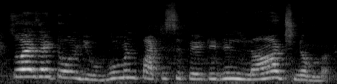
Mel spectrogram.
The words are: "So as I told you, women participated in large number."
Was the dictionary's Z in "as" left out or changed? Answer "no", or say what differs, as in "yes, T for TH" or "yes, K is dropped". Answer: no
